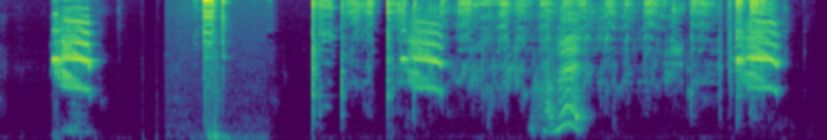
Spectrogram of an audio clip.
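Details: A hungry baby Alexandrine parakeet, a pet, bobs its head and gives harsh, rasping begging squawks spaced a few seconds apart around feeding time, while a woman talks between the calls.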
